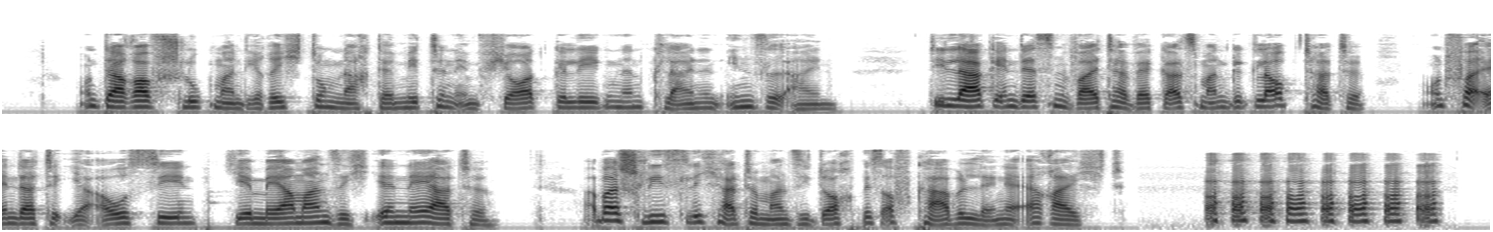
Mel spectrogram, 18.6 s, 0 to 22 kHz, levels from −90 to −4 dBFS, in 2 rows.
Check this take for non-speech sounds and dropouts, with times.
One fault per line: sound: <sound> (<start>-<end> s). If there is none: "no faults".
sound: laugh (16.8-18.3 s)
